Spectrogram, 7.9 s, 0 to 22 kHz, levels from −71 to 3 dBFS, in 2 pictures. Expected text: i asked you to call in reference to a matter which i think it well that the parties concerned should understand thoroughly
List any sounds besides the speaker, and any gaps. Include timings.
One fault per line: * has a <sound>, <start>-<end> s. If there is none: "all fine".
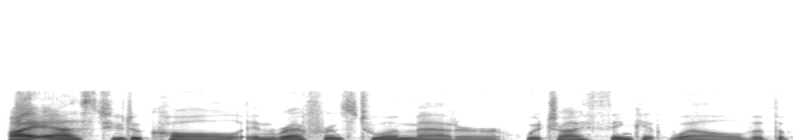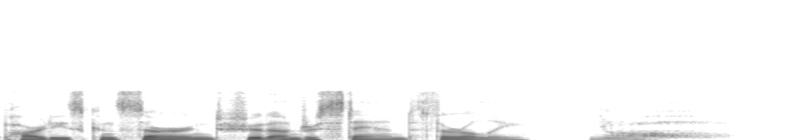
* has a sigh, 6.9-7.7 s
